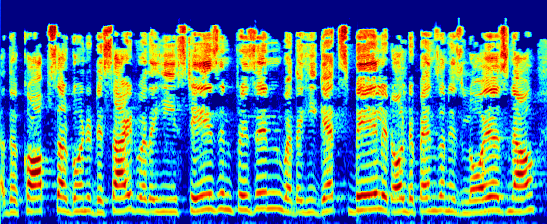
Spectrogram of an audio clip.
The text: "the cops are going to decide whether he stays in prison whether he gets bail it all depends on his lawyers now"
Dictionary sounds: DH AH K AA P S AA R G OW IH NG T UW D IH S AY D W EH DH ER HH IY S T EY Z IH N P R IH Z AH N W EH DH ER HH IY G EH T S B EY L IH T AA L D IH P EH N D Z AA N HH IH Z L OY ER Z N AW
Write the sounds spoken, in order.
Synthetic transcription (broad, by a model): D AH K AA P S AA R G OW IH NG T UW D IH S AY D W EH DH ER HH IY S T EY Z IH N P R IH Z AH N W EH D ER HH IY G EH T S B EY L IH T AA L D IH P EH N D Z AA N HH IH Z L OY ER Z N AW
